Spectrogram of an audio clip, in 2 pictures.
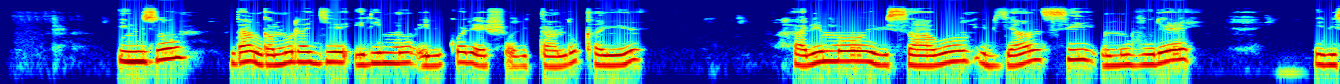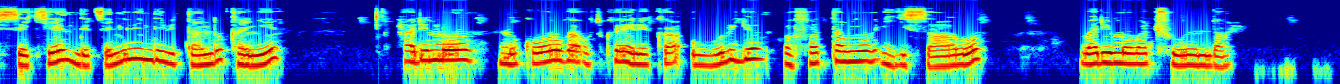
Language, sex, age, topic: Kinyarwanda, female, 18-24, government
